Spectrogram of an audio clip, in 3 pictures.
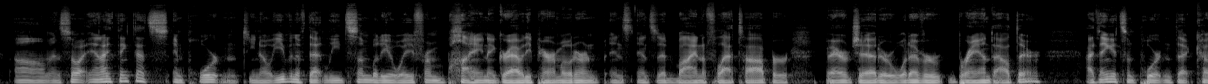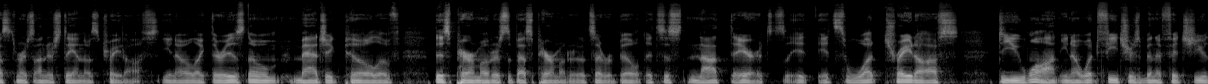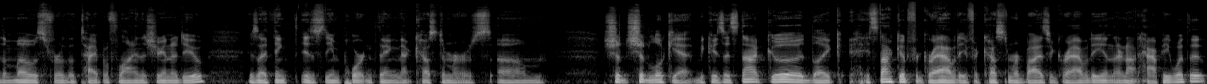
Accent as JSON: {"language": "English", "country": "United States", "said": "we as American pilots"}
